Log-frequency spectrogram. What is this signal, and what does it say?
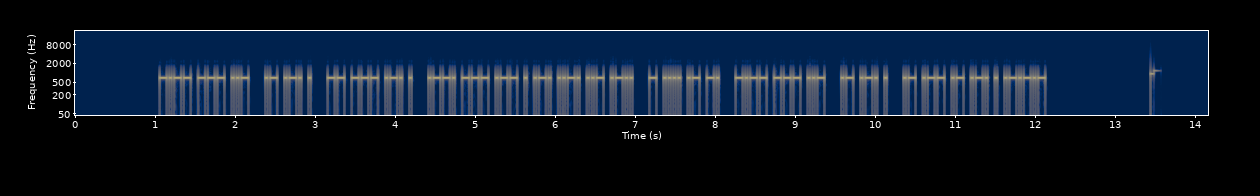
Morse code, heard as a keyed tone, about 40 wpm, 700 Hz. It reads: YOU ARE MORE POWERFUL THAN YOU ARE AWARE.
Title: Sentences from Top 1300 Words 40wpm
